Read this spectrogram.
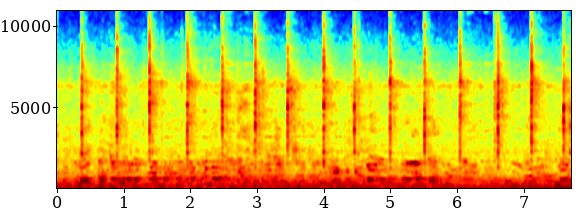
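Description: Dancers' ankle rattles shake in a steady, quick beat.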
